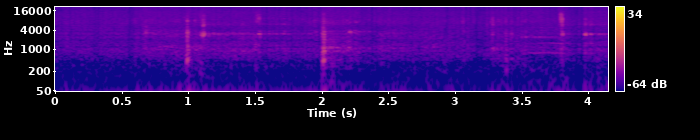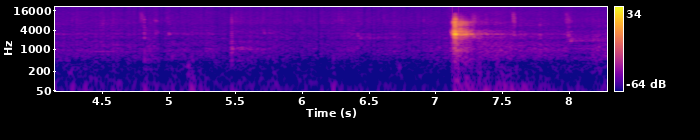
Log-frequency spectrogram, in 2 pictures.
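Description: A tennis ball is hit back and forth with rackets, in sharp faint pops.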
